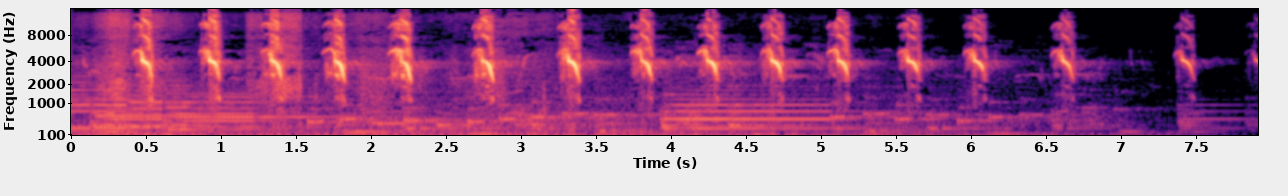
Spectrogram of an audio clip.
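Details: Lost baby chick searching for its mother hen, chirping a run of about sixteen sharp, falling peeps, close together at first, then spacing out and fading, with soft background music early on.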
